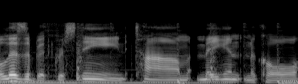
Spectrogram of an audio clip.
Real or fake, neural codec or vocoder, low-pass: real; none; 7.2 kHz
